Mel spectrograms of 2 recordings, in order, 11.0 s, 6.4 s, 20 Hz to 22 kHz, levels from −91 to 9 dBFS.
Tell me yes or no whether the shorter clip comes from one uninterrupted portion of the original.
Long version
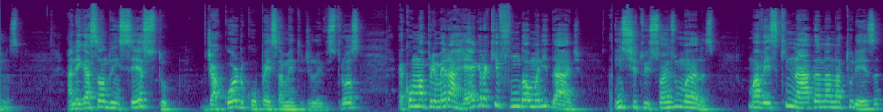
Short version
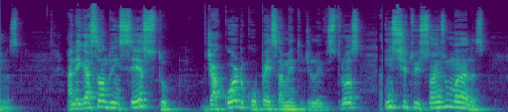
no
